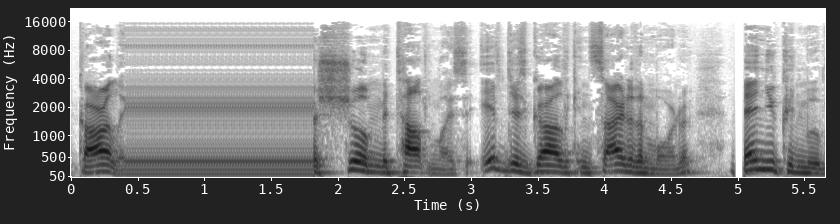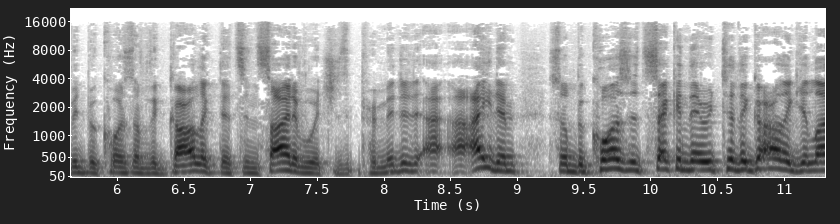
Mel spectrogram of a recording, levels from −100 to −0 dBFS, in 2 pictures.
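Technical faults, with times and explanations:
0.42–1.82 s, system hang loop: a single 20 ms stretch of audio repeats exactly, about 70 times at 50 Hz, producing a steady buzz. The system stalled while the hardware kept replaying one ring buffer, and roughly a second and a half of audio never plays.
4.97–5.05 s, Bluetooth dropout: a silent hole of about 70 ms, after which the sound resumes further on, as though it had kept playing. This is likely wireless packets arriving too late and being discarded, which fits roughly three lost frames.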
